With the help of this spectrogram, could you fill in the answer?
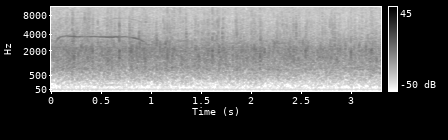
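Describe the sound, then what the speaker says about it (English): Cricket crowd at The Oval applauding Javed Miandad's century during the 1987 England v Pakistan Test, an even wash of distant clapping across the ground, with a faint whistle near the start. "Applause from JAVED, from his teammates."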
